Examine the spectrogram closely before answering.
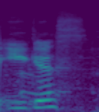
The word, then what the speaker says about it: Aegis: Yeah, any words that are like AE are pronounced E.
